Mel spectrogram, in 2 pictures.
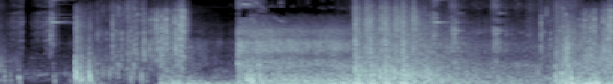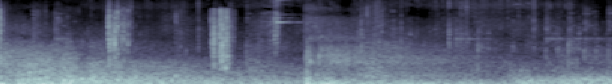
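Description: Bursts of rapid gunfire in a competitive first-person shooter match, loud sharp cracks coming in clusters and short volleys across several seconds, with brief lulls and a busy, dense game mix and no talk.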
